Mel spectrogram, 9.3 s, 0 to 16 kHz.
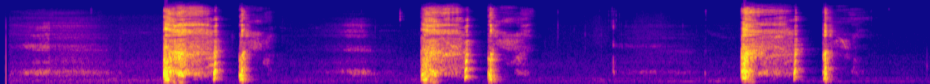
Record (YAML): three_cough_length: 9.3 s
three_cough_amplitude: 31618
three_cough_signal_mean_std_ratio: 0.28
survey_phase: beta (2021-08-13 to 2022-03-07)
age: 45-64
gender: Female
wearing_mask: 'No'
symptom_cough_any: true
symptom_runny_or_blocked_nose: true
smoker_status: Never smoked
respiratory_condition_asthma: false
respiratory_condition_other: false
recruitment_source: Test and Trace
submission_delay: 2 days
covid_test_result: Positive
covid_test_method: LFT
